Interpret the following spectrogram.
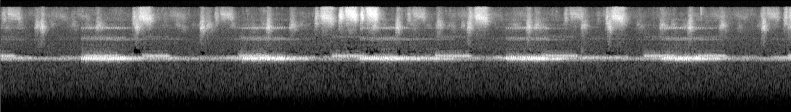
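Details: Grass crickets on a warm Bulgarian summer night, recorded in surround sound: a sustained high trill rising and falling in loudness roughly every second, overlaid with numerous brief high chirps from other insects.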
